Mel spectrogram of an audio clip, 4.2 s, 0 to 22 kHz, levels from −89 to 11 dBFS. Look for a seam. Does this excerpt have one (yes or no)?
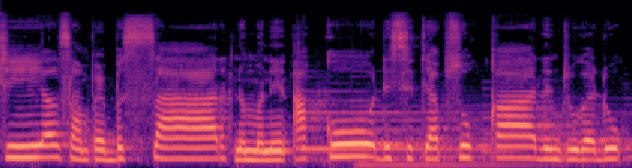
yes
